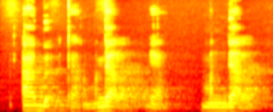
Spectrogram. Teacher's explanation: Baknya sukun maka harus dibaca qalqalah, mendal.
